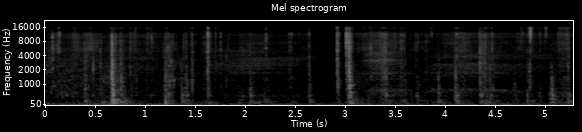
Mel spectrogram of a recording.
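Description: Hand snips cutting through the edge of a freshly laid fiberglass patch on a snowmobile hood: a series of short, sharp snips and crunches at irregular intervals. The resin is cured past tacky but not yet hard, so the glass still cuts with snips.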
